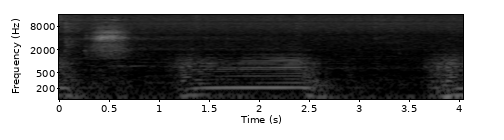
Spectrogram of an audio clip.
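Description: A low, steady moaning hum, heard as one long held tone of about a second and a half and then again starting near the end. It is the sound of air blowing, which the reader herself calls 'pušenje' (blowing). A short rustle of cards being shuffled comes about half a second in.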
